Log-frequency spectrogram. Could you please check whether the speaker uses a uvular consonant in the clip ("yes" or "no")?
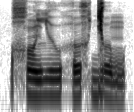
yes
